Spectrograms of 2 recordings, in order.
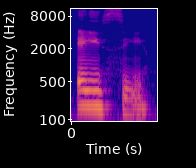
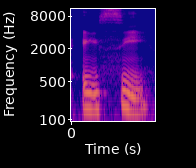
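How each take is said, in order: First: The stress is on the first syllable A. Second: The stress is on the final syllable C. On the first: The speaker calls it wrong. "what I said was A C ... I can't stress that A" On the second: The speaker calls it right. "I should be saying A C"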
